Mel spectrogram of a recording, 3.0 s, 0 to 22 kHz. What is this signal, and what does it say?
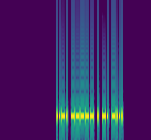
Morse code, heard as a keyed tone, about 48 wpm, 700 Hz. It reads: F0ENB
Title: DXCC-100 Call Signs - 5 Characters - Repeated 3x - 50wpm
